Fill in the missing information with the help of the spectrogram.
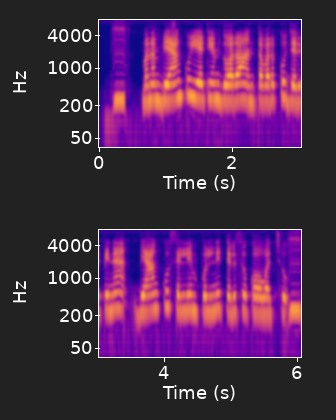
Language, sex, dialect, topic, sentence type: Telugu, female, Southern, banking, statement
